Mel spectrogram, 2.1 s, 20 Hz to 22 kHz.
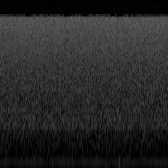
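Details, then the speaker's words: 36" Design House Carrousel top-mounted spinner ceiling fan with cane blades, low speed fixed by reconnecting switch-housing wires, running on low: very quiet, faint steady hum, no bearing rumble or rattle; normal quiet running. "I can hear it a little bit from the motor, but I mean it's silent. There's no too loud bearings or any weird noise coming from it."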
